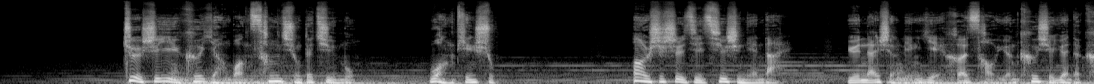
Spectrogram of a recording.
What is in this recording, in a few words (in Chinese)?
男, 纪录片; 绿意守望 生态远航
